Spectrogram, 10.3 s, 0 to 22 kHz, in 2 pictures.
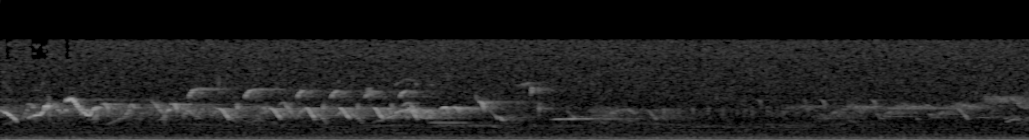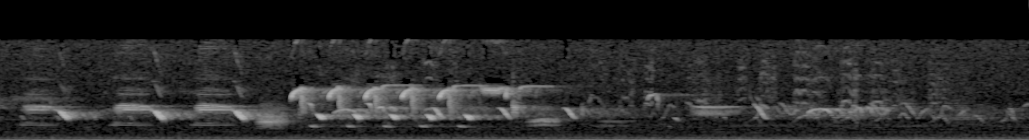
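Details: Osprey at a boat house nest on Hog Island near Bremen, Maine, recorded by nest camera at night on 24 June 2018; two bursts of high, rapidly repeated chirping whistles over a constant low electrical hum.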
